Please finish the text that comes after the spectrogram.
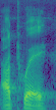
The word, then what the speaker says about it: Hatuey: hot to a or Otway we're still trying to figure out the pronunciation because in Spanish it would be out way but in in Yiddish it's got the hey so not sure if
